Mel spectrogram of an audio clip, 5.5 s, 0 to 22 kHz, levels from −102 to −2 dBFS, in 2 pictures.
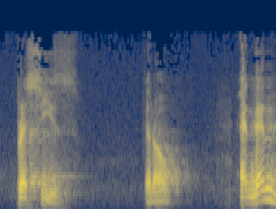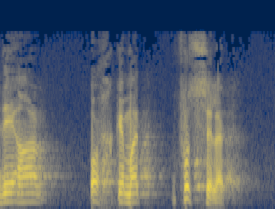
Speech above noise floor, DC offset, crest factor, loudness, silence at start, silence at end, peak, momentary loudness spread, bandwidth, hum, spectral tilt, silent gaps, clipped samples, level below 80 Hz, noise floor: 42 dB; under 0.1%; 20 dB; -19 LUFS; 0.15 s; 0.35 s; -2 dBFS; 14 LU; 11.5 kHz; none; -4.5 dB/octave; none; under 0.1%; -60 dBFS; -60 dBFS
